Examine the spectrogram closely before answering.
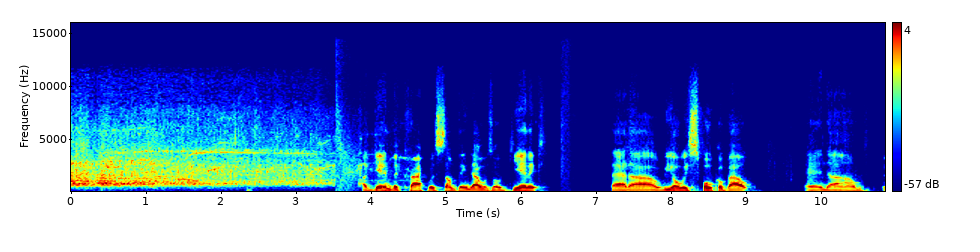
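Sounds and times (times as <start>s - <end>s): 
applause: 0.0s - 4.4s
speech: 3.6s - 6.4s, 7.2s - 9.1s, 9.8s - 10.7s.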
